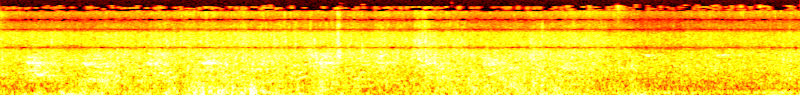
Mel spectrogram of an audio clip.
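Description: Wind buffeting the microphone, a steady low rumble, over the wash of the sea.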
